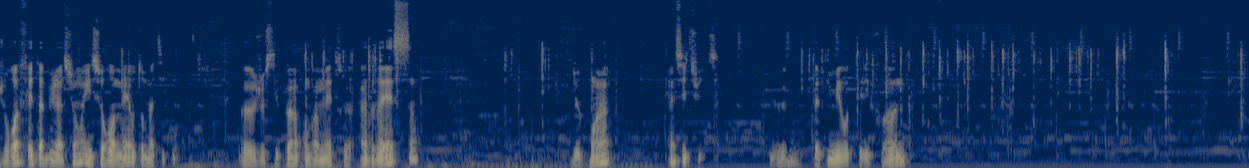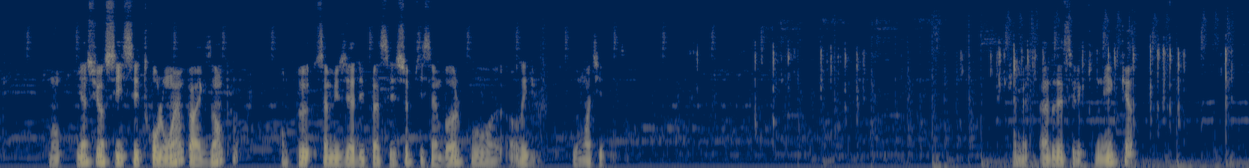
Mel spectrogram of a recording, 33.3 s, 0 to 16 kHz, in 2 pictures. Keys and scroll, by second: 9.3 Return, 10.5-15.5 typing, 16.6 Tab, 25.9 Return, 26.5-33.0 typing.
